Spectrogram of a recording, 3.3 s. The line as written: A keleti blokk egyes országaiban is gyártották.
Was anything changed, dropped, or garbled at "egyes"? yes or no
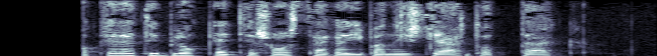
no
